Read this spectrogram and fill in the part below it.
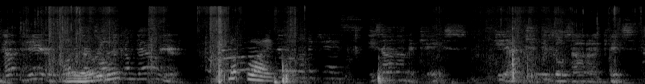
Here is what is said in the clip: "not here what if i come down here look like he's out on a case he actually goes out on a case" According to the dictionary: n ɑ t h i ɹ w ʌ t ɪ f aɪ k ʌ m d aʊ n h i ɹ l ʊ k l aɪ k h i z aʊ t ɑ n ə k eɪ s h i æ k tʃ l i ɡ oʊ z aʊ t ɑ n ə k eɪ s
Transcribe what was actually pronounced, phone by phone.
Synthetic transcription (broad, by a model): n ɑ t h i ɹ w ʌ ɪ k ʌ m d aʊ n h i ɹ l ʊ k l aɪ k h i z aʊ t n ə k eɪ s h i æ k tʃ l i ɡ oʊ z aʊ t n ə k eɪ s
